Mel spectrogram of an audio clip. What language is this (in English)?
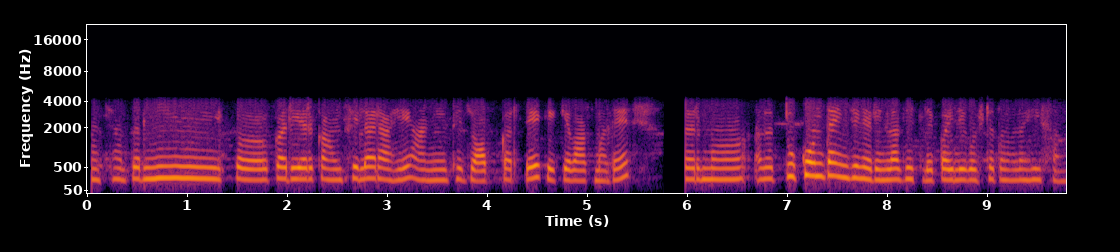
Marathi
